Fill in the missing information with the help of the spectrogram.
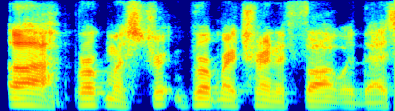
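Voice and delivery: ordinary talk, nothing marked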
